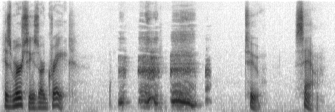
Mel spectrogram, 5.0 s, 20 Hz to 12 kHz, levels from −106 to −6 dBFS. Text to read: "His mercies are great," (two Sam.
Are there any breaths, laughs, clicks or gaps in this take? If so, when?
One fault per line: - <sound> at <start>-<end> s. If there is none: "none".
- throat clearing at 1.6-3.2 s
